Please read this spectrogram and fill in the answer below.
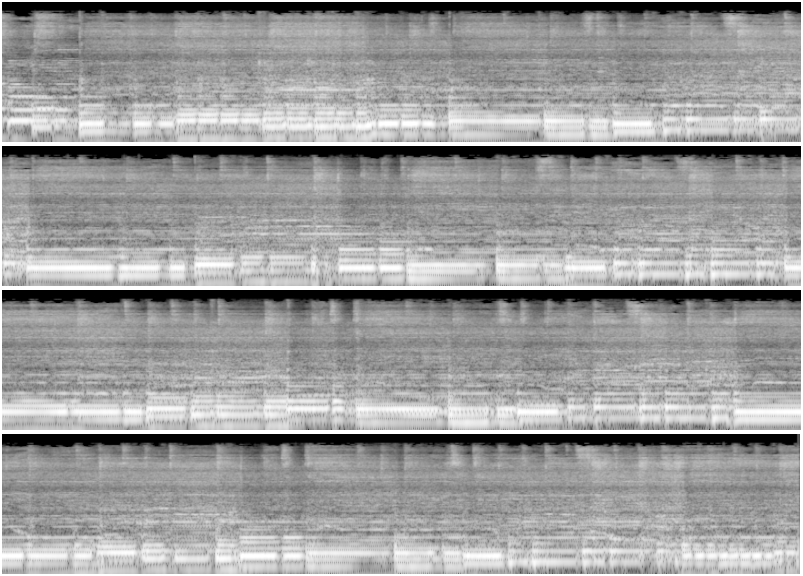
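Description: Electric bass guitar played fingerstyle, a continuous run of low notes, over a full rock band recording with drums and electric guitars.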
